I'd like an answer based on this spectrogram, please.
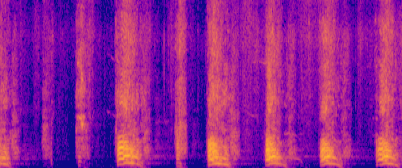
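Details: Hunting hound in Iowa barking at a raccoon treed above it. Loud, hoarse barks come about every half second, seven strong ones in a row after a few faint short yelps, in an otherwise quiet outdoor setting.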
